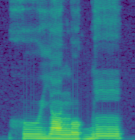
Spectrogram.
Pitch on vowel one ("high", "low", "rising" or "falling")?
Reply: low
